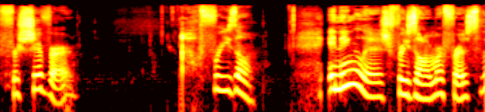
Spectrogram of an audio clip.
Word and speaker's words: frisson: Oh, Frisson. It's pronounced Frisson.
